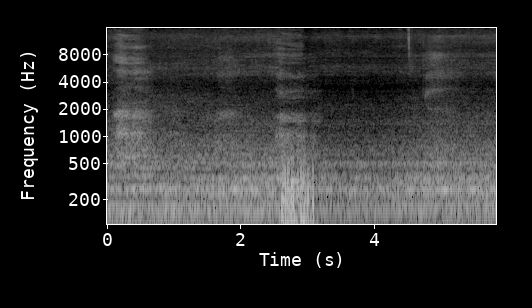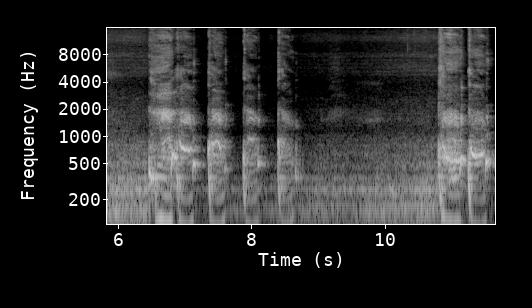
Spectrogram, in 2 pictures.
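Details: Persistent cough over recent weeks, suspected but unconfirmed bronchitis, with chest x-ray planned to check for pneumonia; about six or seven harsh coughs, some in quick runs, over quiet room noise.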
